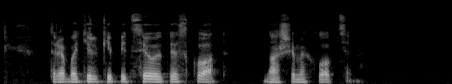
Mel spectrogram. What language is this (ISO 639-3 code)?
ukr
